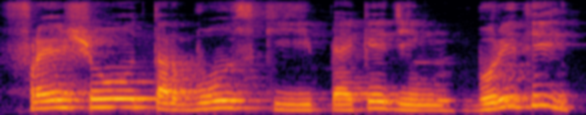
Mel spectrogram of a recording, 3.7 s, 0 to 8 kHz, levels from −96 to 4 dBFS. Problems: background sounds at intervals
